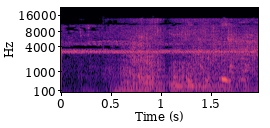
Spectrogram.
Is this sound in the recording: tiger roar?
yes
